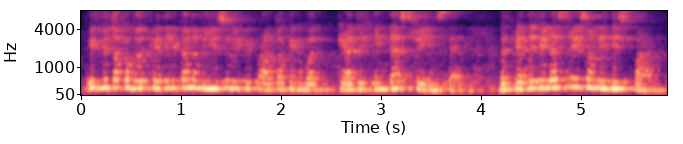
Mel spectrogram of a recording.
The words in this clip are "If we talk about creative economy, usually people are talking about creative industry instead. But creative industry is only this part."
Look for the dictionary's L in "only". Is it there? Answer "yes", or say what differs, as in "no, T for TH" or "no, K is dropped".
no, L is dropped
